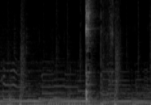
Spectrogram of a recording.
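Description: Background music, with a metal whisk clinking against a stainless steel mixing bowl while seasoned sliced beef is stirred. There is one sharp click a little over a second in.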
